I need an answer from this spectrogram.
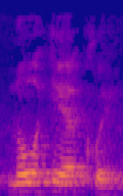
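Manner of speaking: No hea koe said at half pace; slow Māori phrase. Shown as a demonstration. Teacher teaching where are you from. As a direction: model each word slowly. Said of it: "teacher modelling the phrase".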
